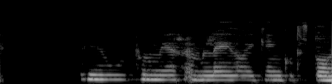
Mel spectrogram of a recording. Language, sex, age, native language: Icelandic, female, 30-39, Icelandic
